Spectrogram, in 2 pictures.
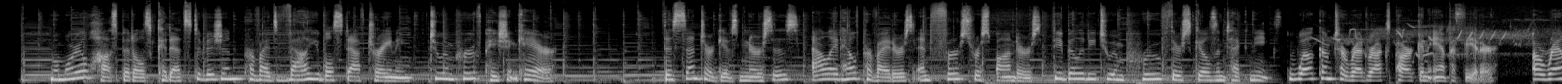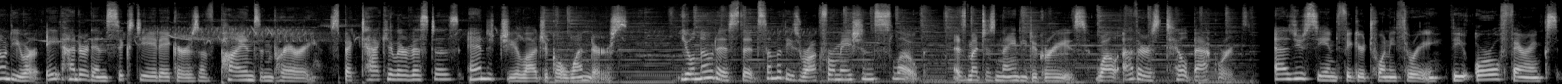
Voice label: Voice Talent Narration

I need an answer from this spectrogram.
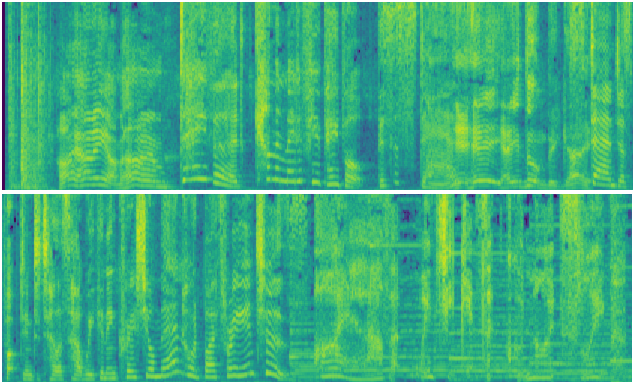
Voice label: Voice Talent Character Animation

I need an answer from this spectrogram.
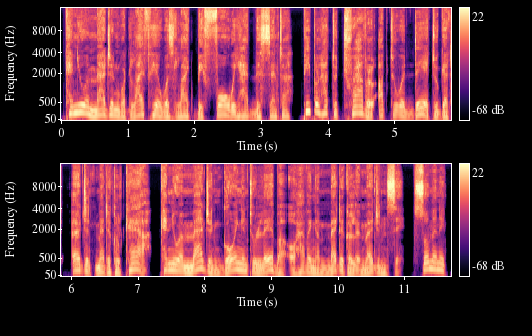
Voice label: South African Accent

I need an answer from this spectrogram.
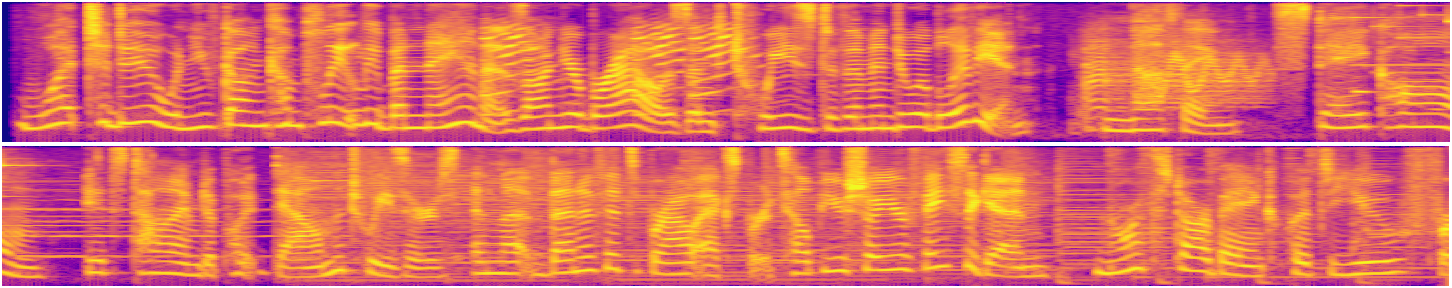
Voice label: Voice Talent Commercial

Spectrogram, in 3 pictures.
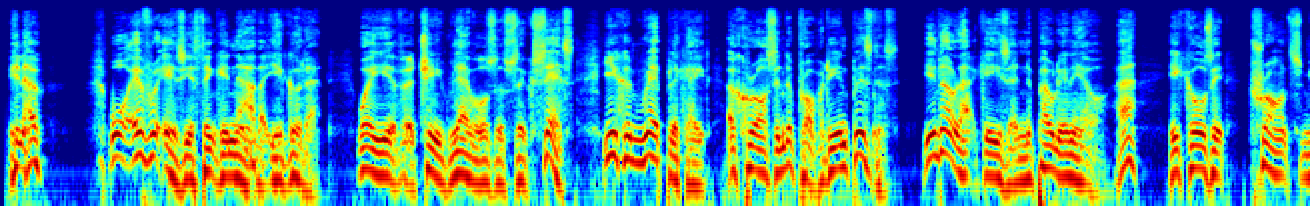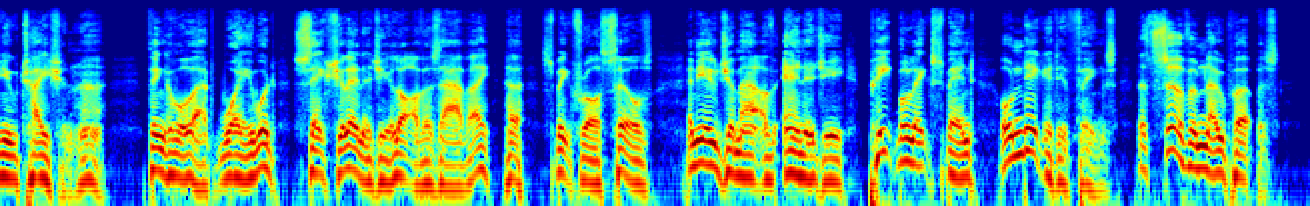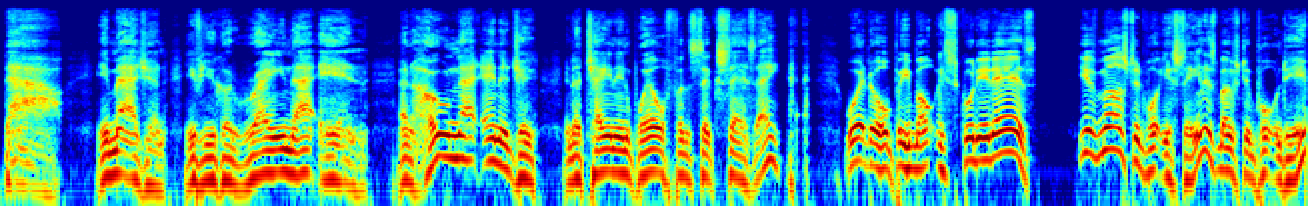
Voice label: Voice Talent Character; Ray Winstone Style

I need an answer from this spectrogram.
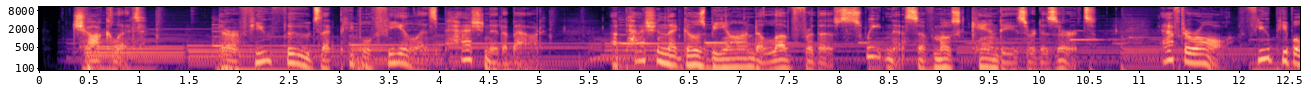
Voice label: Narration

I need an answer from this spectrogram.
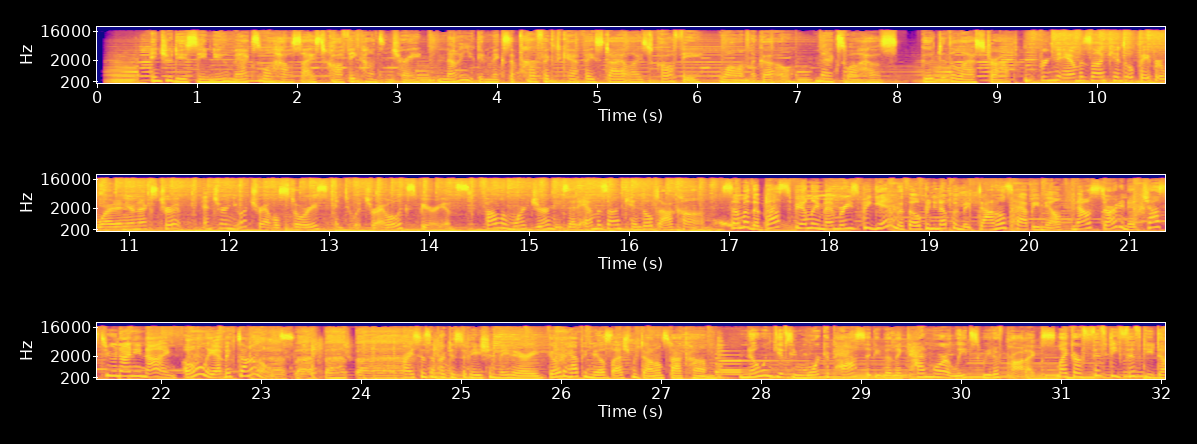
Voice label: Voice Talent Commercial

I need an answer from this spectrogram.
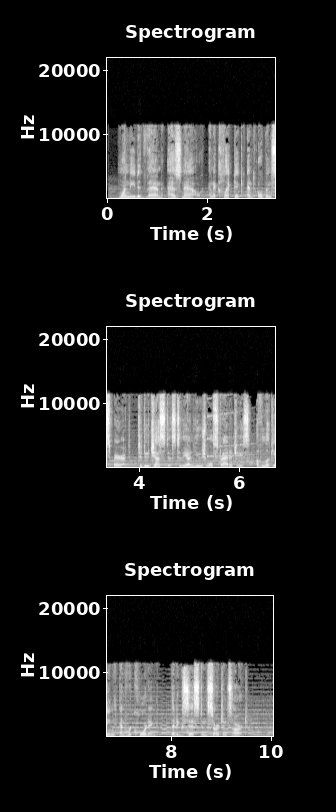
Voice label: Voice Talent Narration

